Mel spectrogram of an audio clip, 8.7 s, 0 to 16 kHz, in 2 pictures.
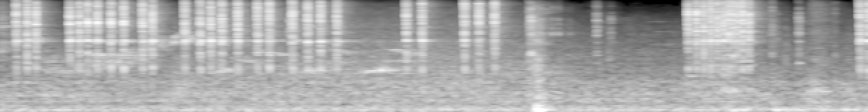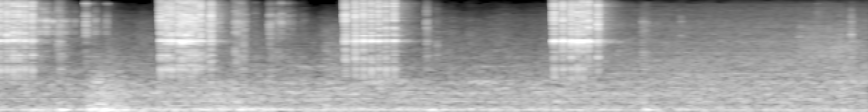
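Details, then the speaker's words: Antique chiming clock after repair of a broken hook/pin that made the chime run nonstop: at 55 minutes the train runs briefly for the warning lift, then at 60 the lever drops and it chimes. Light ratchet clicking and gear whirr; now correct. "Thì tới 55 là nó sẽ chạy một chút xíu lấy chớn nè. Đó. Giờ tới số 60 là nó sẽ sụp cái cò xuống là nó chạy luôn. Như vậy mới đúng nha các bạn."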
